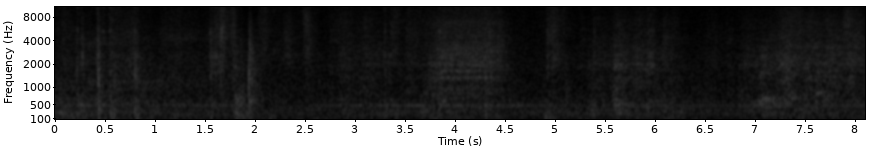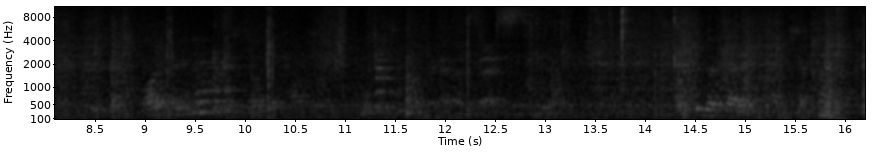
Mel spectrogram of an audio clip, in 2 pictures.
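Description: Faint, indistinct voices in a room, over a faint steady hum.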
